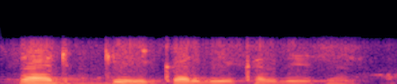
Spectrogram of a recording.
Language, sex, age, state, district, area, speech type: Hindi, male, 30-45, Bihar, Madhepura, rural, conversation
